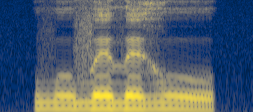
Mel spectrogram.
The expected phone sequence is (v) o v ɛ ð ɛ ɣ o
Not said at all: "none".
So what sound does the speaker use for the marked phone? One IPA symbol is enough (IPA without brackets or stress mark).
β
